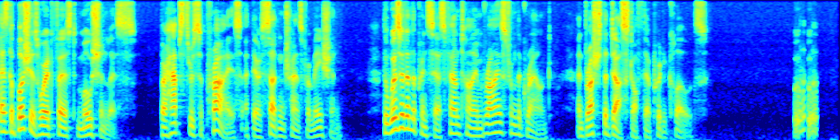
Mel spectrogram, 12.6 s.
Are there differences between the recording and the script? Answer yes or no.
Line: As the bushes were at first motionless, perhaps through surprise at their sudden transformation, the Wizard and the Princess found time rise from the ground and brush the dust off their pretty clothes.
no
